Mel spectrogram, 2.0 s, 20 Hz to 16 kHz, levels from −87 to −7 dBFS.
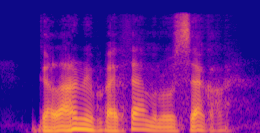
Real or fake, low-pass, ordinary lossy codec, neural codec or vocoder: fake; 10.8 kHz; none; codec, 16 kHz in and 24 kHz out, 0.4 kbps, LongCat-Audio-Codec, four codebook decoder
